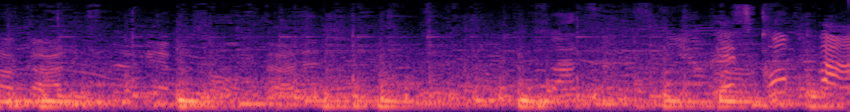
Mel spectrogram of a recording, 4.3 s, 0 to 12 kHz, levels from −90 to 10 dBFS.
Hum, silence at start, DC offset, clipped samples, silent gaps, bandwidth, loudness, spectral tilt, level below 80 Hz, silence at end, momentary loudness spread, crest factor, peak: none; 0 s; under 0.1%; under 0.1%; none; 9.8 kHz; -21 LUFS; -8.5 dB/octave; -60 dBFS; 0 s; 6 LU; 16 dB; -6 dBFS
